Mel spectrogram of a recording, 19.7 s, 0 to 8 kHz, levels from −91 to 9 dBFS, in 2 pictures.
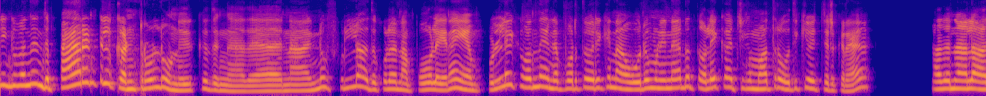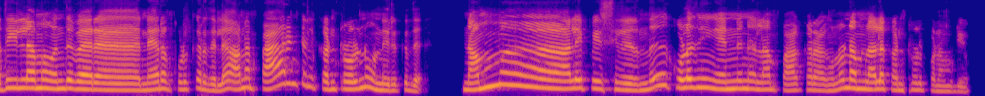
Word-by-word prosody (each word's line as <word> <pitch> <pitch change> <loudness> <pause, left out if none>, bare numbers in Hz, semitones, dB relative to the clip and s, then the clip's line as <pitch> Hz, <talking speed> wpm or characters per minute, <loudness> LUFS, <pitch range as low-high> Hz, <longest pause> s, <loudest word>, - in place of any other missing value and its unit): நீங்க 335 -1 +1
வந்து, 355 +3 +3
இந்த 275 - +4
பேரன்டல் 405 +5 +5
கண்ட்ரோல்னு 250 +4 +3
ஒன்னு 190 -2 0
இருக்குதுங்க. 195 -3 -4
அத 165 0 -4 0.4
நான் 180 +1 0
இன்னும் 265 +4 -2
ஃபுல்லா 280 +4 -3
அதுக்குள்ள 230 +1 -3
நான்போல. 200 +3 -2
ஏன்னா? 255 - 0
என் 190 -3 -3
புள்ளைக்கு 310 +9 -2
வந்து, 295 +2 +1
என்ன 245 - +1
பொறுத்தவரைக்கும் 265 +3 -1
நான் 225 -2 +1
1 250 +3 +1
மணி 255 -1 +1
நேரம் 275 +1 -3
தொலைக்காட்சிக்கு 265 -1 -2
மாத்திரம் 235 +1 -1
ஒதுக்கி 235 +4 -5
வச்சிருக்கிறேன். 210 +2 -4 0.8
அதனால, 245 0 +3
அது 260 +4 -1
இல்லாம 260 0 +4
வந்து 245 +1 +2
வேற 220 -1 +5 0.5
நேரம் 230 +1 -1
குடுக்குறதில்ல. 220 -2 -4
ஆனா, 275 +4 -1
பேரன்டல் 355 +3 -1
கண்ட்ரோல்னு 230 +5 -1
ஒன்னு 195 -2 -2
இருக்குது. 185 -1 -8 0.5
நம்ம 285 - +3 0.7
அலைபேசிலருந்து 235 -3 -2 0.2
கொழந்தைங்க! 275 -1 +2
என்னென்னலாம் 230 -3 -2
பாக்குறாங்களோ 195 +2 -5
நம்மளால 230 -2 +2
கண்ட்ரோல் 195 0 -10
பண்ண 165 -2 -10
முடியும். 155 -2 -16
240 Hz, 145 wpm, -19 LUFS, 210-270 Hz, 0.8 s, பேரன்டல்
